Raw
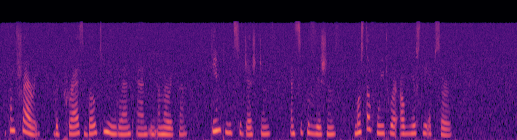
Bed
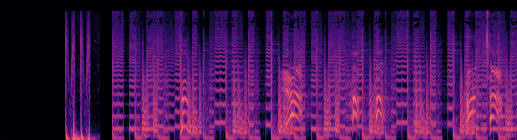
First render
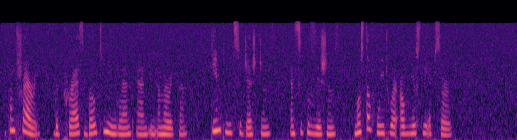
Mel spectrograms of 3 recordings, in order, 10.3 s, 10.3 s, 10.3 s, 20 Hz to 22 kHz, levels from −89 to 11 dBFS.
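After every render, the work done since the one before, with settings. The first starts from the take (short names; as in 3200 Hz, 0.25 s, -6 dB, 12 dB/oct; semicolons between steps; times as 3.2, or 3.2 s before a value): denoiser 6 dB, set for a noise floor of -45 dBFS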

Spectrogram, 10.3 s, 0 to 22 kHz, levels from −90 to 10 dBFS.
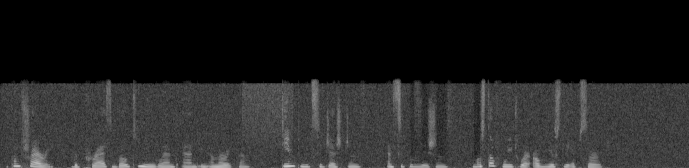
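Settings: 3.63–4.4 high shelf 5500 Hz +9 dB; 6.06–7.2 compressor 2:1, threshold -32 dBFS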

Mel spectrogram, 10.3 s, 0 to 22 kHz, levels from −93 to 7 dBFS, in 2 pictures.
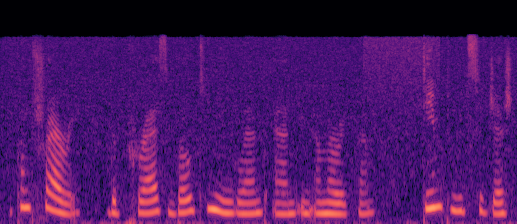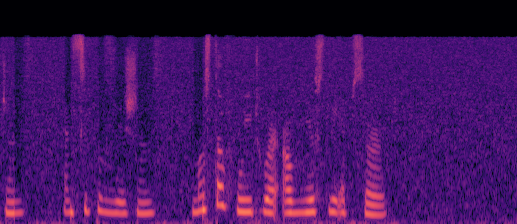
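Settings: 5.31–5.88 compressor 2.5:1, threshold -36 dBFS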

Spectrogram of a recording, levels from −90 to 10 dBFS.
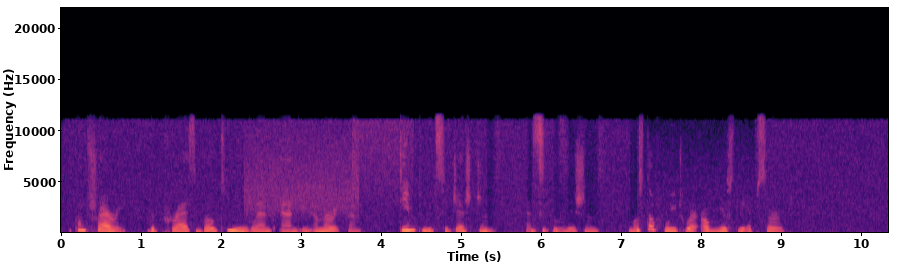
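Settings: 2.28–3.72 weighting filter D; 5.14–6.34 doubler 21 ms -6 dB; 7.23–8.67 air absorption 59 m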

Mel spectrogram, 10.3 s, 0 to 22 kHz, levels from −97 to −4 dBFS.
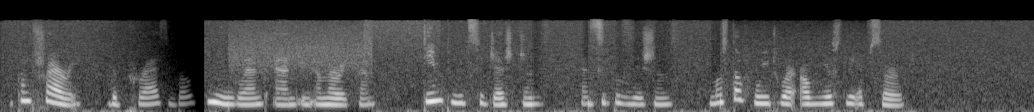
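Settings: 0.74–2.04 studio fade out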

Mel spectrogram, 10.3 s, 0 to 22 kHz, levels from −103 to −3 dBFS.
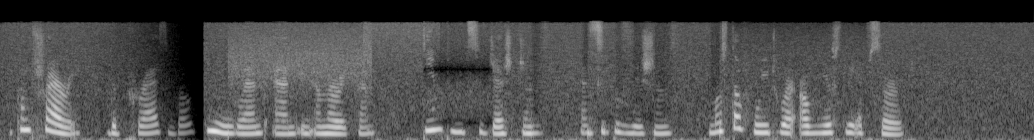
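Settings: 4.23–4.93 fixed phaser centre 1200 Hz, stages 4; 5.98–6.65 bell 600 Hz -8.5 dB 0.48 oct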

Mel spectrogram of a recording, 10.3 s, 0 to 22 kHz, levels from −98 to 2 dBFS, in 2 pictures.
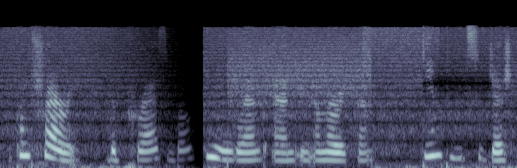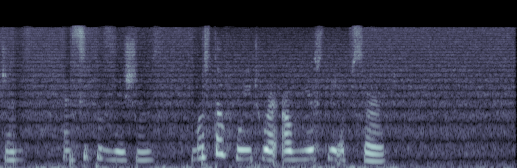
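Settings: comb 2.3 ms, depth 96%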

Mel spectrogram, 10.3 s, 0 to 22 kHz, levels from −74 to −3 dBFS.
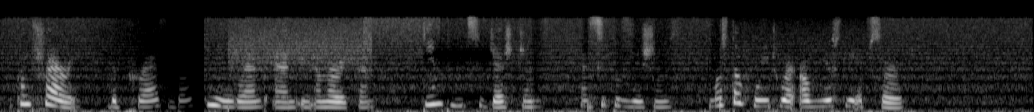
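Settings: high shelf 9500 Hz +3.5 dB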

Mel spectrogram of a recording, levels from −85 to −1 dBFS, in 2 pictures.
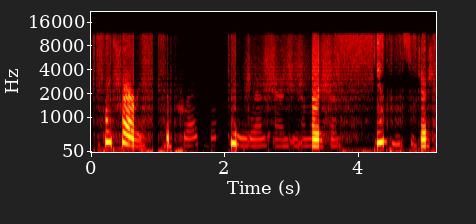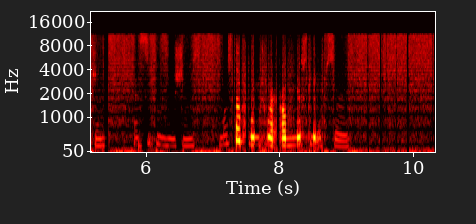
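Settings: level quantiser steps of 23 dB; three-band expander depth 40%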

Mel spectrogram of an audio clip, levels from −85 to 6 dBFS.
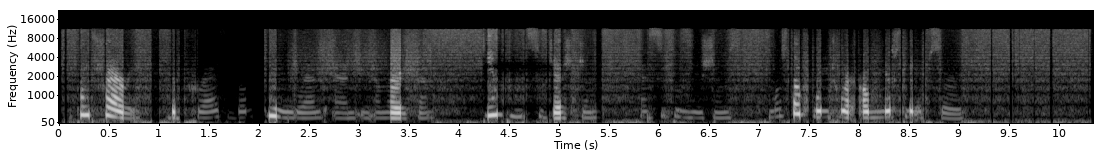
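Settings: gain +7.5 dB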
